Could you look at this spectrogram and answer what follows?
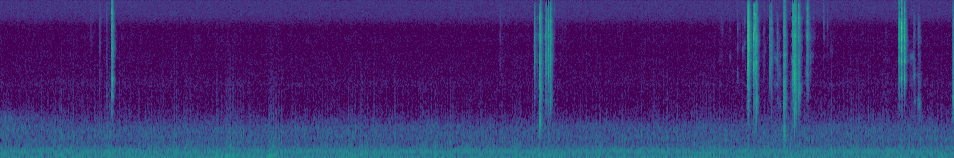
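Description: Steady low room hum with a handful of small, sharp clicks scattered through it: one about two seconds in, one about eleven seconds in, a quick cluster around fifteen to sixteen seconds and another near the end.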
